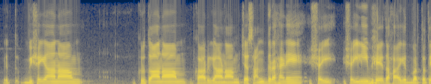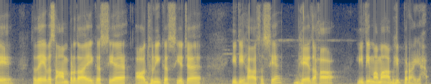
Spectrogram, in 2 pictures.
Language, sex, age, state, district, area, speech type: Sanskrit, male, 18-30, Karnataka, Bangalore Urban, urban, spontaneous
